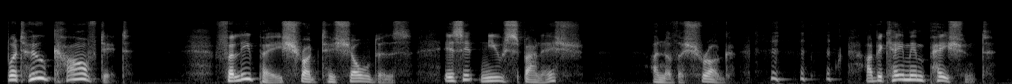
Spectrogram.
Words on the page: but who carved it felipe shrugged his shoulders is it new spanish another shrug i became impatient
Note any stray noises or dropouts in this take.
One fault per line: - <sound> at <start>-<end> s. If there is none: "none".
- laugh at 7.5-8.4 s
